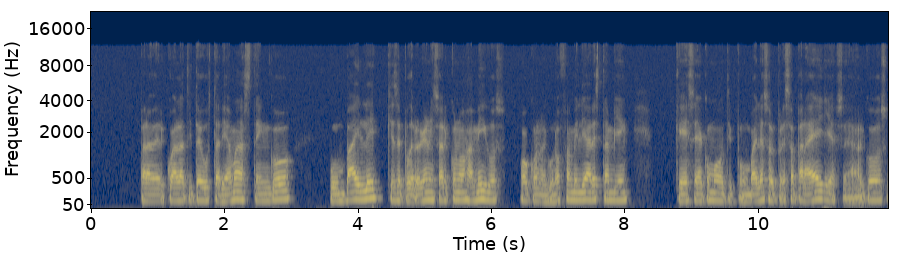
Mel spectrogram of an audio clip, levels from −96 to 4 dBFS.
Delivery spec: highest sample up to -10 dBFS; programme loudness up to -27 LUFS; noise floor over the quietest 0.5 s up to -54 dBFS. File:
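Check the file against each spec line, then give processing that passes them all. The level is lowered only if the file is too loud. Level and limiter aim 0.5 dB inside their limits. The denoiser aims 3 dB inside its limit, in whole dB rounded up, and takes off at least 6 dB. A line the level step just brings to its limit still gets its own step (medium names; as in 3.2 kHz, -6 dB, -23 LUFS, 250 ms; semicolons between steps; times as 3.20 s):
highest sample -9.0 dBFS: fail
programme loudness -24.5 LUFS: fail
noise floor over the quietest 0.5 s -60 dBFS: pass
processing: trim -3 dB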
